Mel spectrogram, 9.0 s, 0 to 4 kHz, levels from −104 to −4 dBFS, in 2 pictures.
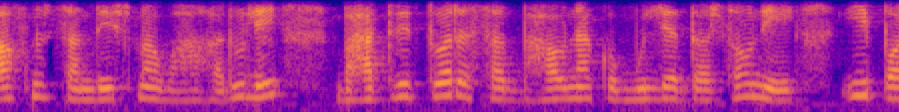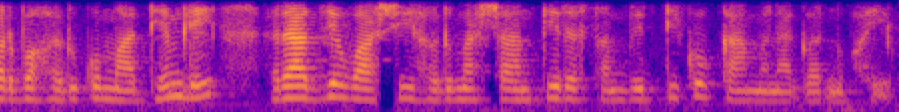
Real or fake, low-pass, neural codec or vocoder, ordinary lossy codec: real; 3.6 kHz; none; Opus, 16 kbps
